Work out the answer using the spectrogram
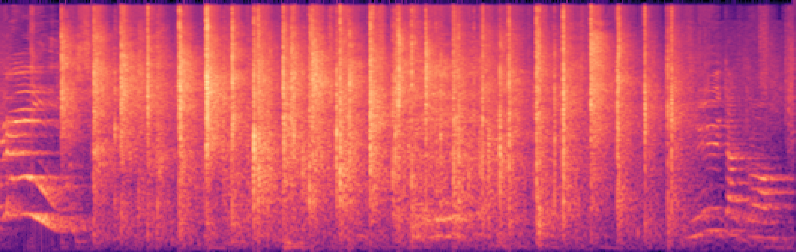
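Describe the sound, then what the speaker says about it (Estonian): Audience applause at a stage play performance, a dense burst of hand clapping lasting several seconds, loud and close, with voices speaking briefly before and after. "muidugi, aplaus."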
